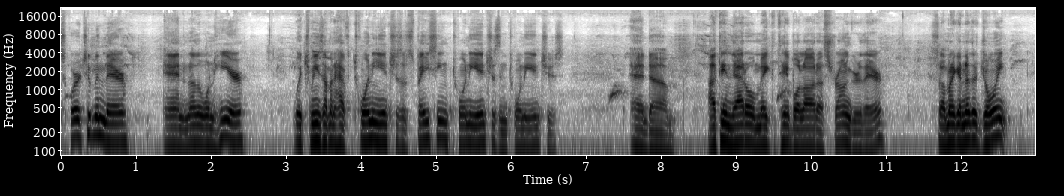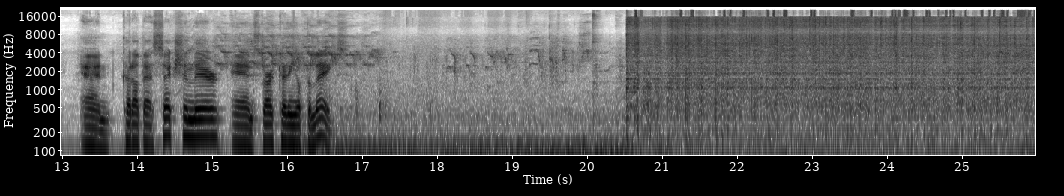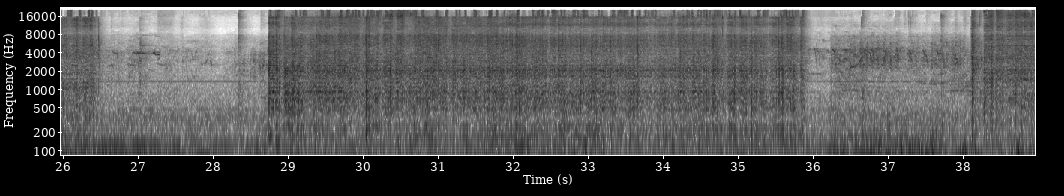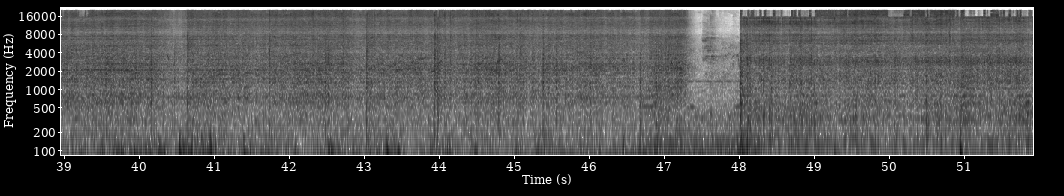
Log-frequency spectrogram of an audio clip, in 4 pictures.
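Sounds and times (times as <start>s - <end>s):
welding crackling sizzle: 20.0s - 26.7s, 28.3s - 36.0s, 38.0s - 51.9s.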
